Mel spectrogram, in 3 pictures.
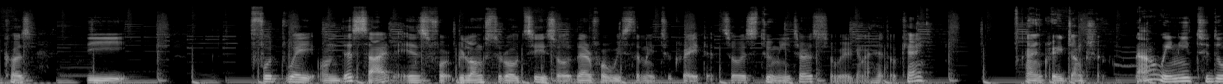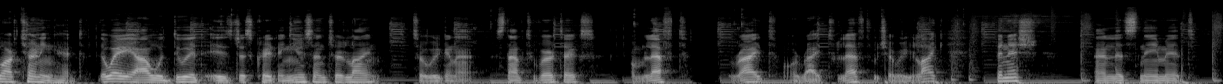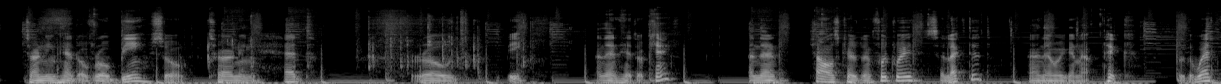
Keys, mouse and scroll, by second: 4.0-4.5 scroll down 1, 7.4 click, 10.7-11.0 scroll down 1, 11.2 middle click, 11.5-13.1 scroll up 1, 13.1 click, 14.9-16.4 scroll up 1, 16.9 click, 20.7 right click, 21.6 click, 26.6-29.4 typing, 30.8 click.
